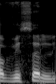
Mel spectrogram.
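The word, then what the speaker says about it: whistle: इसी तरह विसल, ये फेमस वर्ड है, इसमें भी टी साइलेंट होता है, विसल बोलते हैं, विस्टल नहीं बोलते हैं।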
